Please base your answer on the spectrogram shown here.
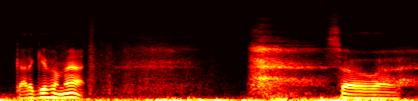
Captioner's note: deep breath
